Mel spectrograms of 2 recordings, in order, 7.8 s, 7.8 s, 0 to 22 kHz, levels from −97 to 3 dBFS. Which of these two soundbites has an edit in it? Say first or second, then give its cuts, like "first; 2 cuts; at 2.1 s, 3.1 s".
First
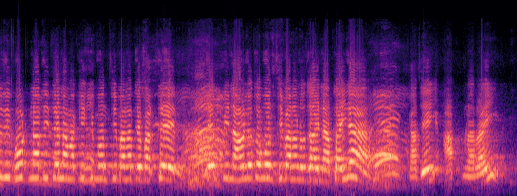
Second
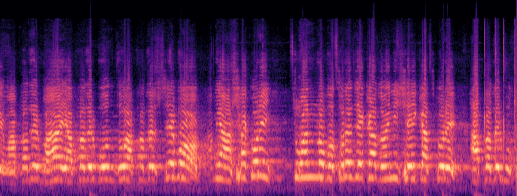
second; 1 cut; at 3.2 s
